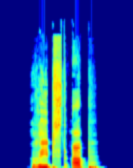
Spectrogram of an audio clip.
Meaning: second-person singular preterite of abreiben
- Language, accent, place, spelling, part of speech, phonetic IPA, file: German, Germany, Berlin, riebst ab, verb, [ˌʁiːpst ˈap], De-riebst ab.ogg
